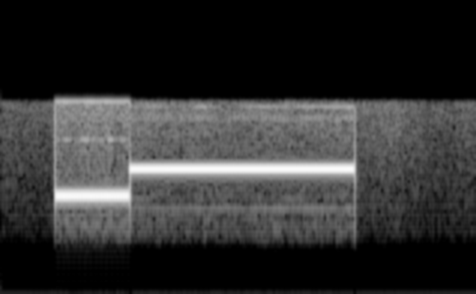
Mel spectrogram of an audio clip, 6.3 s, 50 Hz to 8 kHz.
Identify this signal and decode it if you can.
Two-tone page, heard as a one-second tone, then a three-second tone, about 1010 then 1430 Hz. It is heard from 0.7 to 4.7 s.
